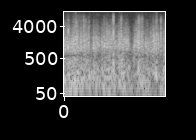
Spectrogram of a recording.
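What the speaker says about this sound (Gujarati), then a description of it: "પવન એટલો છે" Strong wind buffeting the microphone in open hilltop weather, loud rumbling gusts that swell and dip throughout the short stretch.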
